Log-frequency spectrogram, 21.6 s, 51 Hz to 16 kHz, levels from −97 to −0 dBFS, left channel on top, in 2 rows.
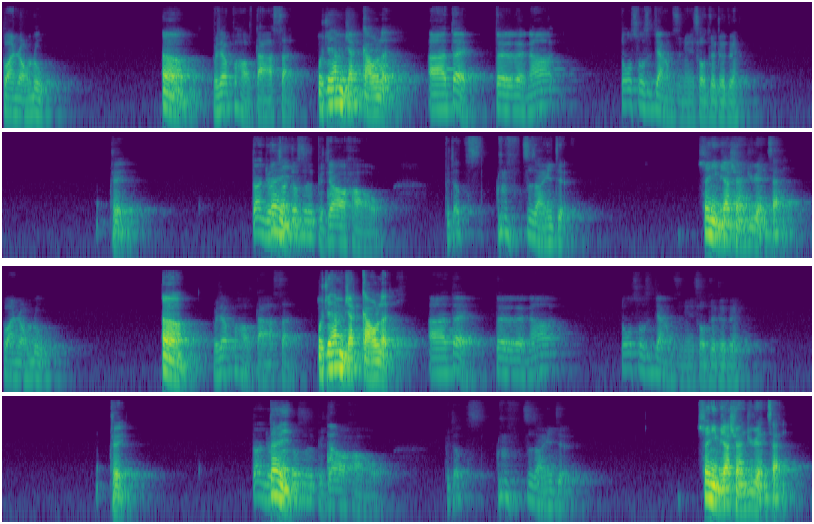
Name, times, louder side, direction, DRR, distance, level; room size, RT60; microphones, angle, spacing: voice 1, 0.0-0.6 2.8-3.9 5.7-6.3 6.6-7.4 8.3-9.8 14.1-15.9 16.7-17.1 17.4-18.4, left 5 dB, 80° left, 0.4 m, -35 dB
voice 2, 2.1-2.4 4.2-5.2 12.3-12.4 14.4-14.7 20.1-21.2, right 5 dB, 85° right, 0.4 m, -21 dB
6.1 x 3.9 x 4.4 m
head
